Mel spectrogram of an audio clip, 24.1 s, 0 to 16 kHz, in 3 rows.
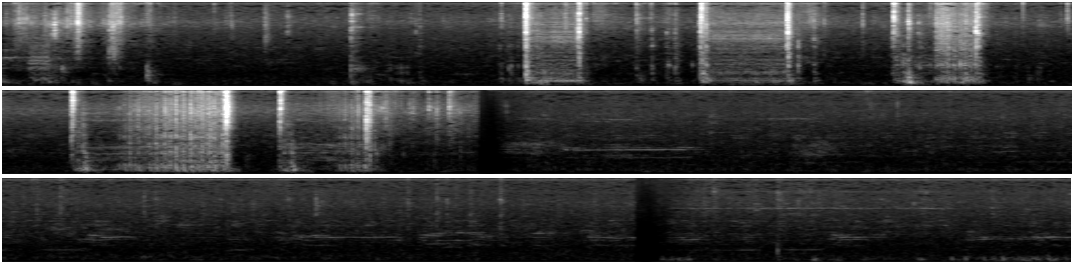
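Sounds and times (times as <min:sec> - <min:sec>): electric seat motor running: 0:03.9 - 0:04.4, 0:05.2 - 0:05.9.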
